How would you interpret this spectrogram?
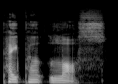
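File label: "paper loss", British English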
